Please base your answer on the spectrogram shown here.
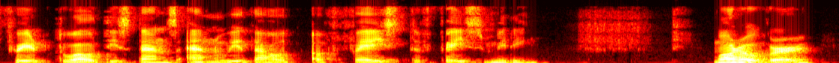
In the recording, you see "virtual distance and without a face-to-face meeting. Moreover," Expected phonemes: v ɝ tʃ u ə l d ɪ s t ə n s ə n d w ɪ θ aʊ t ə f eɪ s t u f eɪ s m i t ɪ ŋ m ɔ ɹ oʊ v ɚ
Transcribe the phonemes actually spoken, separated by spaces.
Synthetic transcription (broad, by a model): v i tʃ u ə l d ɪ s t ə n s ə n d w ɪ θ aʊ t ə f eɪ s t u f eɪ s m i t ɪ ŋ m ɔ ɹ oʊ v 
